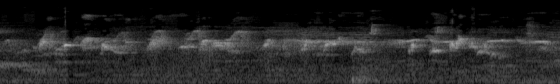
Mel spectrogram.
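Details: Red-whiskered bulbul in continuous song: quick, lively warbled phrases of bright, slurred whistles, repeated roughly every half second in short bursts, with a soft low rumble beneath.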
